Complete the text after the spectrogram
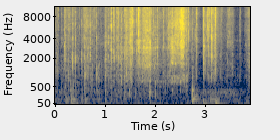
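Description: Foil card packs crinkle in hands.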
